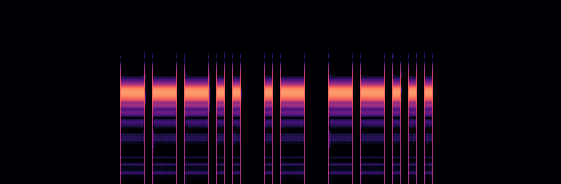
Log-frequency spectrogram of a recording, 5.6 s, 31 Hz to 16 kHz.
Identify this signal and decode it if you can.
Morse code, heard as a keyed tone, about 15 wpm, 700 Hz. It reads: 8A7
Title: Common Cut Numbers - 3-Digit 15wpm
